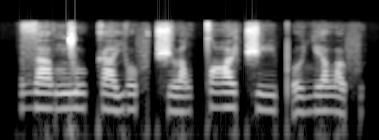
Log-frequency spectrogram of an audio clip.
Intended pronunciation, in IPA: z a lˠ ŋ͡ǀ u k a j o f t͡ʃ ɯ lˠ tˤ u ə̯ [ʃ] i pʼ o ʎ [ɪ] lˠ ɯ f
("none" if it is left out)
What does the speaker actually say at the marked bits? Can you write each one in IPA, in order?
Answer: t͡ʃ, i

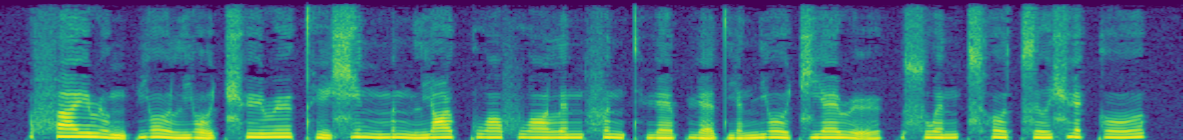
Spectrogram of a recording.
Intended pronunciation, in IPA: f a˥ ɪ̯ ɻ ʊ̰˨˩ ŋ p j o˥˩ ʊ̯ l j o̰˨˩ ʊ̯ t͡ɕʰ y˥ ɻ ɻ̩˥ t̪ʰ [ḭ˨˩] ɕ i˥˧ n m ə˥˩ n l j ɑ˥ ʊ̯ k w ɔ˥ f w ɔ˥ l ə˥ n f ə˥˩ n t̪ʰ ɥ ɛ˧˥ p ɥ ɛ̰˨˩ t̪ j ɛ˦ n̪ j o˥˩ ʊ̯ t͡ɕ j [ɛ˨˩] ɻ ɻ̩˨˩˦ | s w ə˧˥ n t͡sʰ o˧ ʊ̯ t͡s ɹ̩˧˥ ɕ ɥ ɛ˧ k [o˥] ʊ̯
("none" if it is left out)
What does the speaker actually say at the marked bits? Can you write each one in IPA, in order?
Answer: ḭ˨˩, ɛ˥, o˧˥

